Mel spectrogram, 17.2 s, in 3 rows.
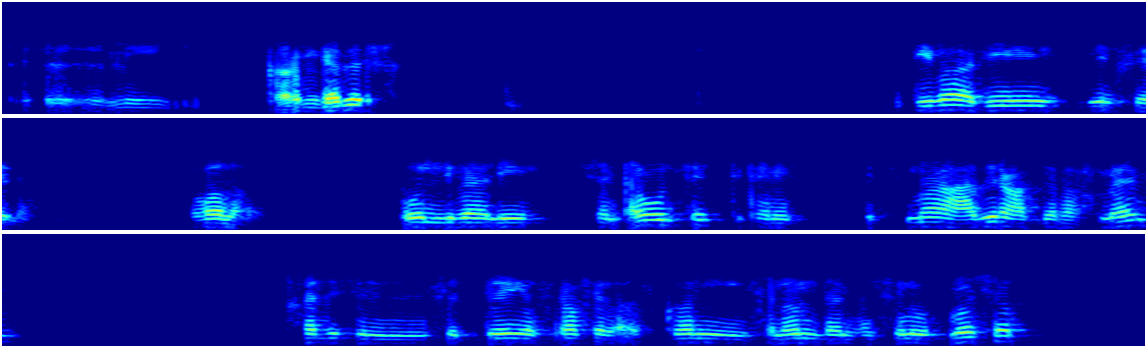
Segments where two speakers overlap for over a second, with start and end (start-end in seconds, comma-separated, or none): none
